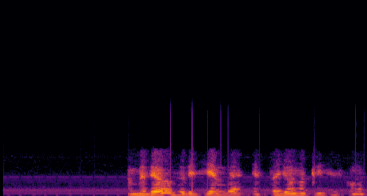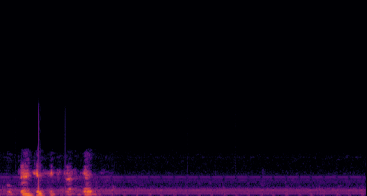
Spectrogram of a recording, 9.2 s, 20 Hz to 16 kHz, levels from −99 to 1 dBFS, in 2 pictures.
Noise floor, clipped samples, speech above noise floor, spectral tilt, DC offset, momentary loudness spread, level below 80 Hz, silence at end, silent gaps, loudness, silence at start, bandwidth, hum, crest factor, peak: -64 dBFS; under 0.1%; 31 dB; -9.5 dB/octave; under 0.1%; 19 LU; -72 dBFS; 3.4 s; none; -32 LUFS; 1.6 s; 4.2 kHz; none; 24 dB; -12 dBFS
